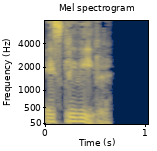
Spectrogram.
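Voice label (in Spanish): "escribir", español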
